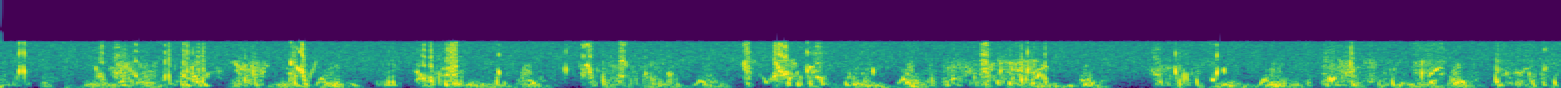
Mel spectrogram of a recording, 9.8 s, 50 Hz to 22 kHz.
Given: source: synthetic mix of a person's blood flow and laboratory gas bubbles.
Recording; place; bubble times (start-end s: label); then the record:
Doppler ultrasound of blood flow; precordium
0.00-0.18 s: bubbles
0.57-1.40 s: bubbles
1.43-1.68 s: bubbles
1.76-1.98 s: bubbles
2.34-2.50 s: bubbles
2.57-3.17 s: bubbles
3.50-3.56 s: bubbles
3.60-4.25 s: bubbles
4.62-5.19 s: bubbles
5.25-5.49 s: bubbles
5.77-6.56 s: bubbles
7.12-7.68 s: bubbles
8.14-8.21 s: bubbles
8.23-8.74 s: bubbles
8.81-9.04 s: bubbles
9.30-9.75 s: bubbles
From the record:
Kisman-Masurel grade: 333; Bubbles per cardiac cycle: rolling drumbeat, 9 or more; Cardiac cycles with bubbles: 50 to 99%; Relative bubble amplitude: loud (0.450 to 0.775); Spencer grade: 3 (all of the cardiac periods contain showers or single bubble signals, but not dominating or overriding the cardiac motion signals); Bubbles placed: only in the low amplitude regions of the cardiac cycle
